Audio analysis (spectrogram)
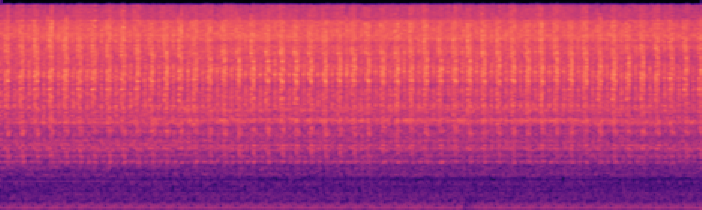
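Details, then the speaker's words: Renault Logan petrol engine, warm, at idle: steady sharp knock about three to four beats a second, started after driving on three cylinders with a burnt-out spark plug; cause suspected, not confirmed. "автомобиль рено логан слышатся какие-то звуки на холостом ходу все это началось"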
